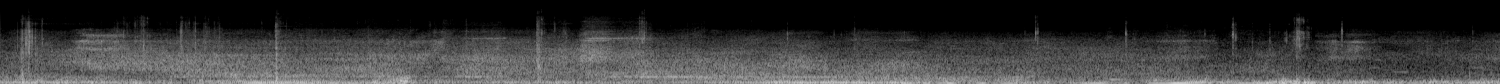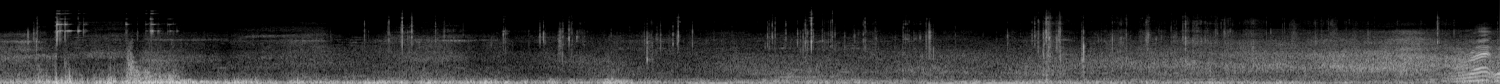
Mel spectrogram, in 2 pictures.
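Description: Metal climbing hardware clinking and jingling, and gear scraping and rustling against a date palm's rough trunk and dry frond bases, as a climber works his way down on a flipline. Under it runs a steady low rumble.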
